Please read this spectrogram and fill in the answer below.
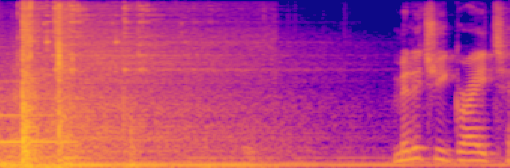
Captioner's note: glass breaking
